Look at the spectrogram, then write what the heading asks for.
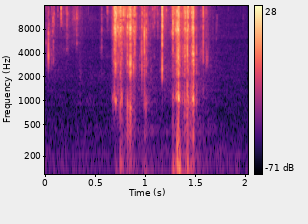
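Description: Crunchy bites into crispy bacon, two loud crackling bursts of chewing separated by a brief pause, with no talk.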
